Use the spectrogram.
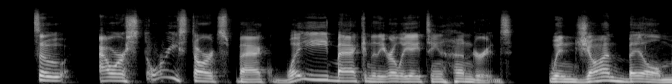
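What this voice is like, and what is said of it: Usual voice. Nothing is said of it.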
